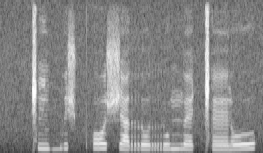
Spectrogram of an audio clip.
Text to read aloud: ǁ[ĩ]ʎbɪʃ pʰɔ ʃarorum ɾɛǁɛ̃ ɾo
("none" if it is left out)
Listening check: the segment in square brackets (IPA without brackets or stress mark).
ĩ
